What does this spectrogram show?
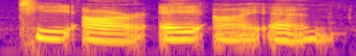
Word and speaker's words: train: These 2 words are pronounced the same, except for the first word has an R-controlled vowel, and the second word doesn't. Listen carefully. Terrain, train. Notice also that the first word is 2 syllables long, and the second word is only 1 syllable long.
